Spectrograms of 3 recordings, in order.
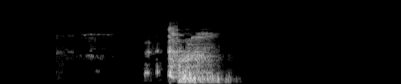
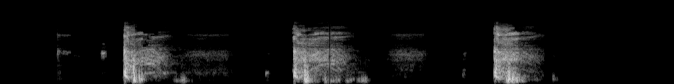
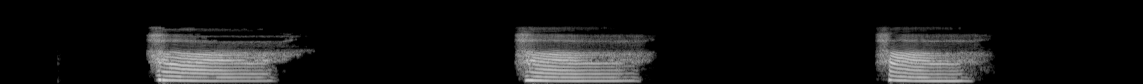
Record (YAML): cough_length: 4.0 s
cough_amplitude: 27764
cough_signal_mean_std_ratio: 0.28
three_cough_length: 6.7 s
three_cough_amplitude: 29929
three_cough_signal_mean_std_ratio: 0.29
exhalation_length: 11.4 s
exhalation_amplitude: 31685
exhalation_signal_mean_std_ratio: 0.39
survey_phase: beta (2021-08-13 to 2022-03-07)
age: 45-64
gender: Female
wearing_mask: 'No'
symptom_cough_any: true
symptom_runny_or_blocked_nose: true
symptom_sore_throat: true
symptom_diarrhoea: true
symptom_fatigue: true
symptom_fever_high_temperature: true
symptom_headache: true
symptom_onset: 2 days
smoker_status: Never smoked
respiratory_condition_asthma: false
respiratory_condition_other: false
recruitment_source: Test and Trace
submission_delay: 1 day
covid_test_result: Positive
covid_test_method: RT-qPCR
